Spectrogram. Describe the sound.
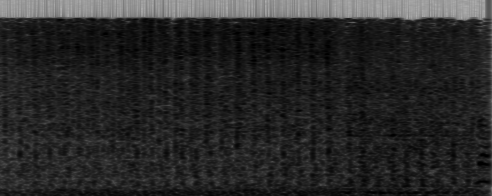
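Rapid, sustained machine-gun fire from a fighter plane's guns aimed at a low-flying enemy aircraft: a dense, unbroken rattle that stays loud and steady for the whole burst, with no talk over it.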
